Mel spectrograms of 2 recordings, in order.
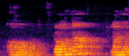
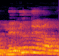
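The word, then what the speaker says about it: Lerna: 그리고 저희는 이 대규모의 프론트엔드 아키텍처를 위해서 러나라는 친구를 썼어요. 사실 알고 보니까 그리스 영어고 뭐 레르네라고 읽는 게 맞다는 얘기도 있고 근데 저희는 뭐 이게 도대체 어떻게 읽어야 되지? 하면서 그냥 러나 했던 것 같아요.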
